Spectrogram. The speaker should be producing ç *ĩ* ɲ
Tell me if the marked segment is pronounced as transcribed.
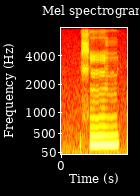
yes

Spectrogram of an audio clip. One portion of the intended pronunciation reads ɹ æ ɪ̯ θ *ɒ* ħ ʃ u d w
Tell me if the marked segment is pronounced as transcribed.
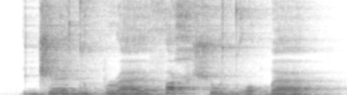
yes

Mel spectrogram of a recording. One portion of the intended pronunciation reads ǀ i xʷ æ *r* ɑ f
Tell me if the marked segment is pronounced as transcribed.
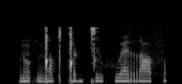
yes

